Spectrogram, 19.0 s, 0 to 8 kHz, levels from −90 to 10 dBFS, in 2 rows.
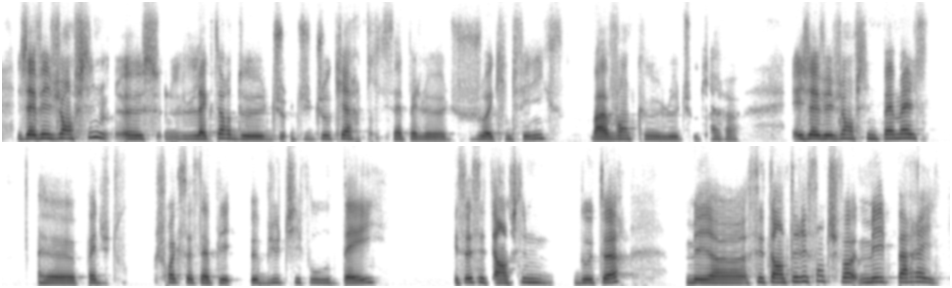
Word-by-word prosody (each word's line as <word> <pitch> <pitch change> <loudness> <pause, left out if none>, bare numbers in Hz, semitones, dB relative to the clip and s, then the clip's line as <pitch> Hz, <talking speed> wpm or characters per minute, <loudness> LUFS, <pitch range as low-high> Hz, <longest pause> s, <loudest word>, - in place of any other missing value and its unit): j'avais 225 +4 +6
vu 235 +3 +1
en 230 -1 +4
film, 280 0 -3
heu, 205 -1 0
s 200 - -4
heu, - - -13
l'acteur 195 +5 +1
de 185 -2 +1
J 180 0 -9
du 180 -1 -16
Joker 205 +1 -2
qui - - -22
s'appelle, 175 -1 -5
heu, 170 -1 -4 0.2
Joaquin 180 -1 -1
Phoenix, 205 +6 -7 0.3
bah, 170 - +5
avant 195 +3 +1
que 195 -1 -15
le 175 -1 -4
Joker, 175 +1 -14
heu 165 +2 -10 0.6
et 210 - +1
j'avais 210 -1 +6
vu 215 +3 -2
un 225 - +1
film 215 -2 -4
pas 225 +1 +4
mal 240 +1 +4
s 230 - -11 0.6
heu, 180 -1 +1
pas 205 - +1
du 195 0 -13
tout. - - -27 0.3
Je - - -15
crois 225 - 0
que 220 - -13
ça 215 - -1
s'appelait 200 - -1 0.2
A 200 - +3
Beautiful 200 +1 -8
Day 185 +6 +2 0.8
et - - -3
ça, 230 - +2
c'était 225 -4 +1
un 200 0 +5
film 220 -1 -3 0.2
d'auteur. 205 +5 +3 0.6
Mais, 205 0 +4
heu, 195 -1 +1
c'était 240 +4 +1
intéressant, 270 +5 +2
tu 280 - -6
vois, 255 -1 +3
mais 245 +4 +1
pareil, 245 -2 +1
205 Hz, 180 wpm, -21 LUFS, 185-225 Hz, 0.8 s, j'avais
